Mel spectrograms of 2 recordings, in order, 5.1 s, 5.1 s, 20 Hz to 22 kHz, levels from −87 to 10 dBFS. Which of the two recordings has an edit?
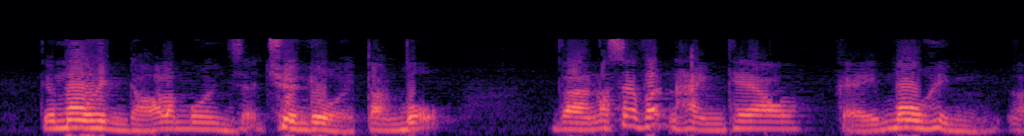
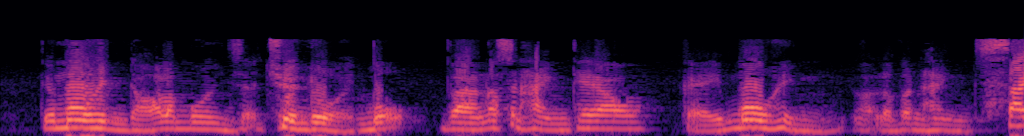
second; 3 cuts; at 1.8 s, 2.1 s, 2.5 s

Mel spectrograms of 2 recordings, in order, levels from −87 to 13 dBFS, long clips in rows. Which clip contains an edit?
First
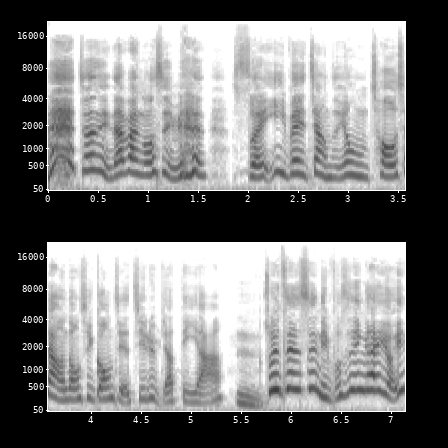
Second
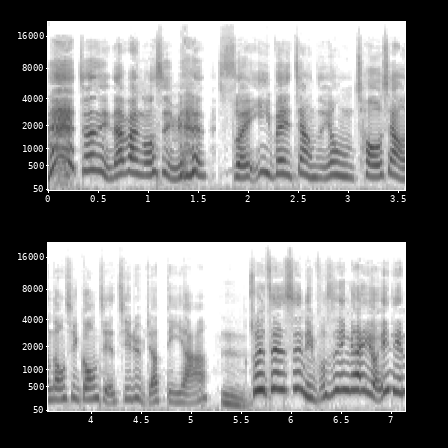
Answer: second; 1 cut; at 1.6 s

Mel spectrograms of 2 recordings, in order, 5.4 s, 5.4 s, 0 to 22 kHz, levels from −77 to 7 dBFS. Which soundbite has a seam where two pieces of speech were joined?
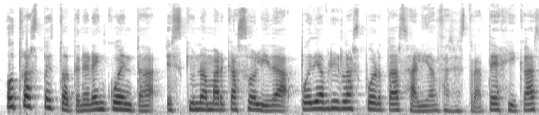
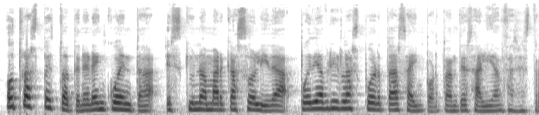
first; 1 cut; at 4.1 s

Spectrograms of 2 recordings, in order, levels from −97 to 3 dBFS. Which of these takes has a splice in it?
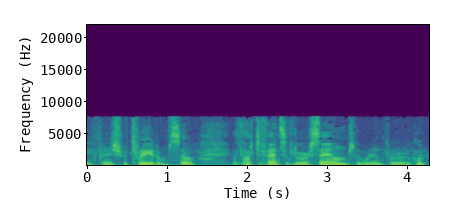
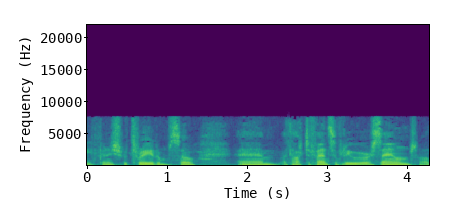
first; 3 cuts; at 1.8 s, 2.6 s, 3.4 s

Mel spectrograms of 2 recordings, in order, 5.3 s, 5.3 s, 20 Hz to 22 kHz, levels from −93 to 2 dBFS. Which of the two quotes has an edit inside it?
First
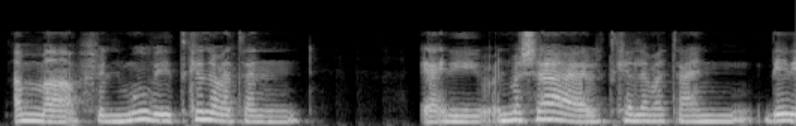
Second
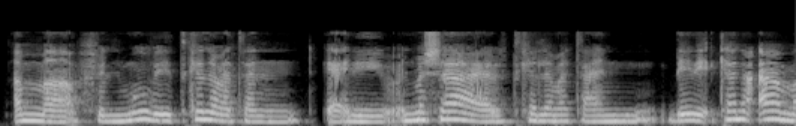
second; 1 cut; at 2.1 s

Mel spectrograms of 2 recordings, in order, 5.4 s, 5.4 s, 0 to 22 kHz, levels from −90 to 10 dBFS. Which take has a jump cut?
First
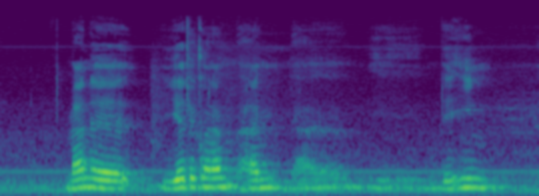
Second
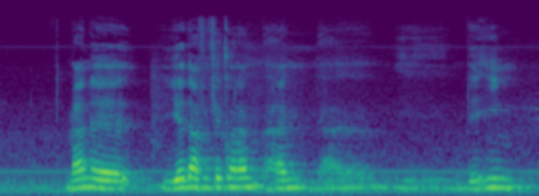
first; 1 cut; at 1.8 s

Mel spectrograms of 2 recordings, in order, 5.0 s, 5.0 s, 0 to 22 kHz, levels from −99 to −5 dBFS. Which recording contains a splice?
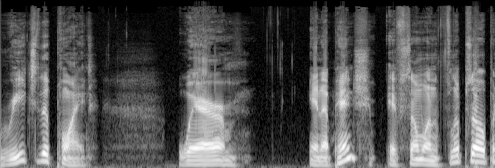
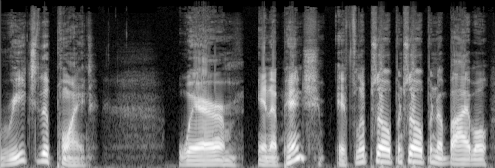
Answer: second; 3 cuts; at 2.4 s, 3.5 s, 4.0 s

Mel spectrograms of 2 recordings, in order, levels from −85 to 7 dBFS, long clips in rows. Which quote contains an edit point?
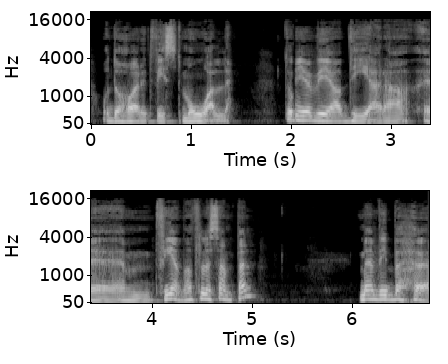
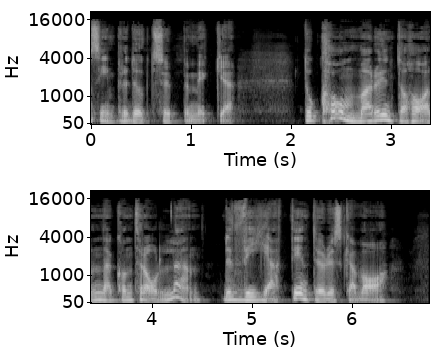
first; 1 cut; at 2.1 s

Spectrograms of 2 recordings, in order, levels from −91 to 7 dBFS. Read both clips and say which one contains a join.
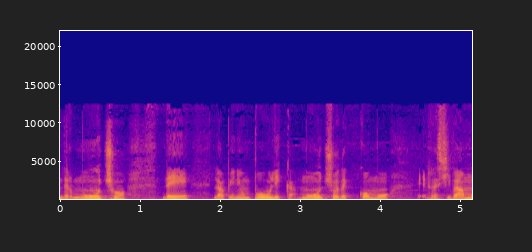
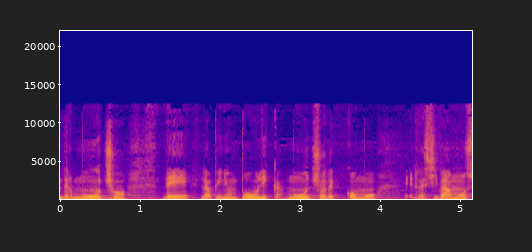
second; 1 cut; at 1.7 s

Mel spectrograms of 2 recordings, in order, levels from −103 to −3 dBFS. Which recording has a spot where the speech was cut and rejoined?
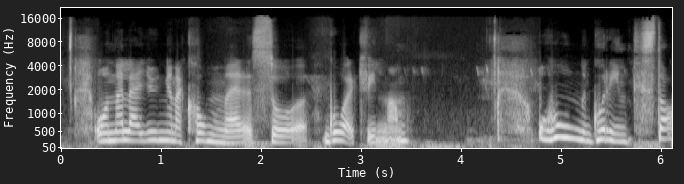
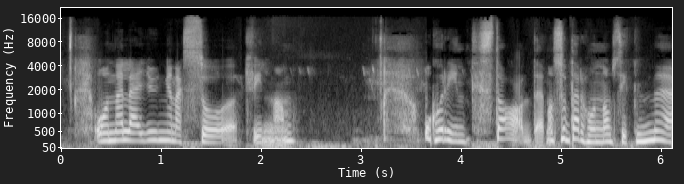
second; 4 cuts; at 1.2 s, 1.8 s, 3.7 s, 5.1 s

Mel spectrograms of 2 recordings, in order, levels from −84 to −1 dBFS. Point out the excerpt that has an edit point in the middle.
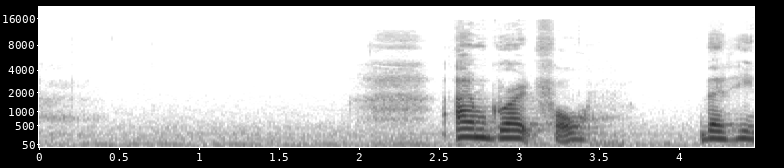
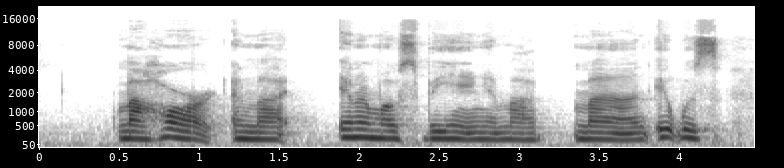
second; 1 cut; at 1.7 s

